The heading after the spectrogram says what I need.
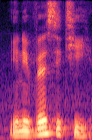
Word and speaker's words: university: 이 스펠링에 집중하지 마시고 소리에 집중해 주세요. 자, 그렇다면 대학교라는 단어, university 앞에는 어가 맞을까요?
